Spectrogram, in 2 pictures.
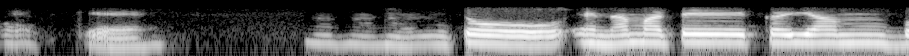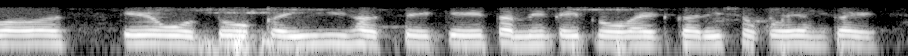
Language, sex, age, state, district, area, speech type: Gujarati, female, 30-45, Gujarat, Ahmedabad, urban, conversation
